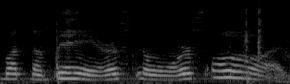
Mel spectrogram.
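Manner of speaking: drawn-out, slow and low; slow sleepy refrain. A narrator's reading. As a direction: let the line sink into sleep.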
